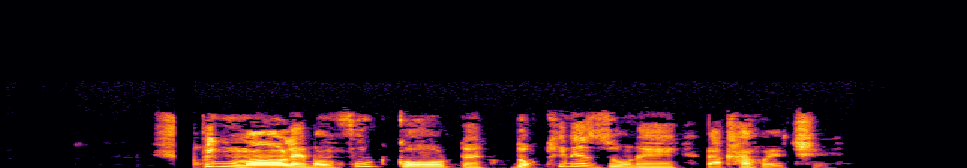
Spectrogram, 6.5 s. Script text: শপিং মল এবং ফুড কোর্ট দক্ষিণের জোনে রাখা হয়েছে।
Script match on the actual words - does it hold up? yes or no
yes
